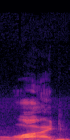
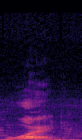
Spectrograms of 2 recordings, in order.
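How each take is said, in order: First: The vowel sounds like 'or' in 'for'. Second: The vowel sounds like 'er' in 'bird'. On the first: The speaker calls it wrong. "Do not say word" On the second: The speaker calls it right. "say word. As in bird"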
